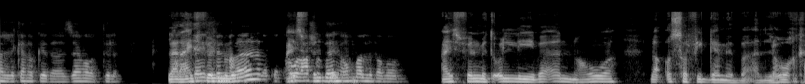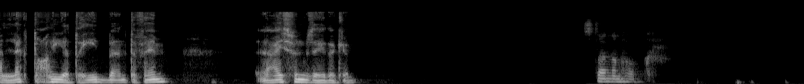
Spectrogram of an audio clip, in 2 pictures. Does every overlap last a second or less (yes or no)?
no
